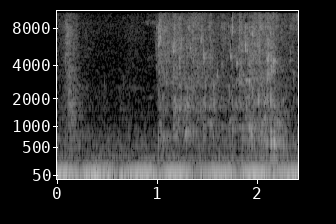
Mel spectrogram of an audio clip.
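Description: Filtered water pours into a cooking pot in a home kitchen, a quiet trickle that swells into a brighter, fuller splash partway through, running over a low steady hum.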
